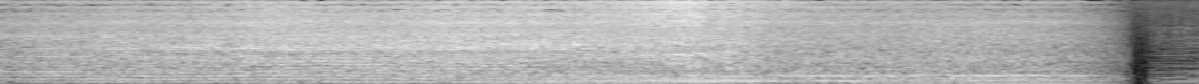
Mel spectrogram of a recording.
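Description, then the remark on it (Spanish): Loud, continuous rumble of engine noise from road traffic, a dense low drone that swells slightly midway as a vehicle seems to pass, then cuts off abruptly near the end. “También lo hace a través del ruido, en forma de contaminación acústica. El culpable casi siempre es el tráfico.”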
